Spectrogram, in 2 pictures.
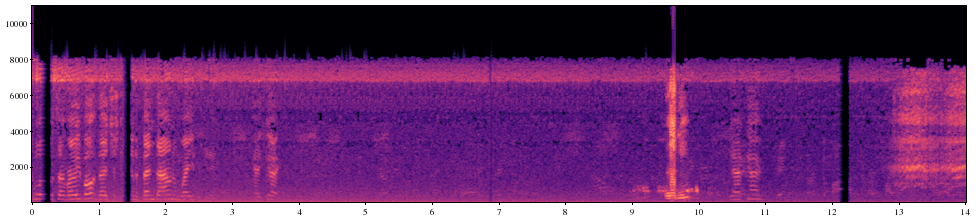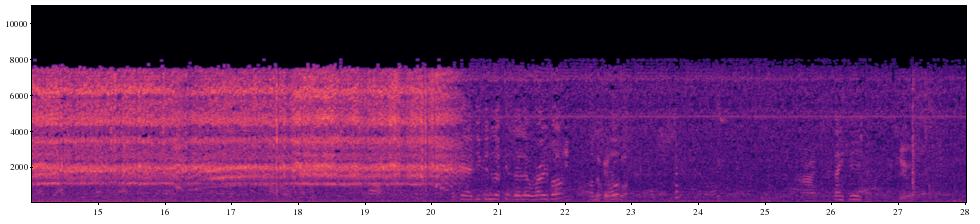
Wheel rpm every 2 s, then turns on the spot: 0, 0, 0, 0, 0, 0, 50, 140, 130, 140, 20, 0, 0, 0.
none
